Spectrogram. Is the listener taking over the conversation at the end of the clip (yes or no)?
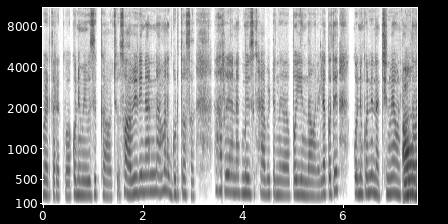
yes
